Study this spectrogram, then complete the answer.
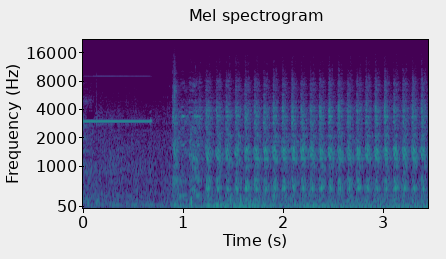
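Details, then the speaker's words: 2003 Ford Galaxy 1.9 TDi PD diesel: steady fast cranking about three and a half beats a second without firing, starting only after a minute or two. Fuel pressure suspected, possibly injector seats or seals. "there we go rpm but actually if you just keep crank crank cranking it eventually starts after about a minute or two so we know what's to do with fuel and it'll be to do with fuel pressure"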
